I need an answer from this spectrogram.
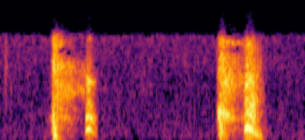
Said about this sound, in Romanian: Iartă-mă. Am tușit pentru că a luat dă-i drumul.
